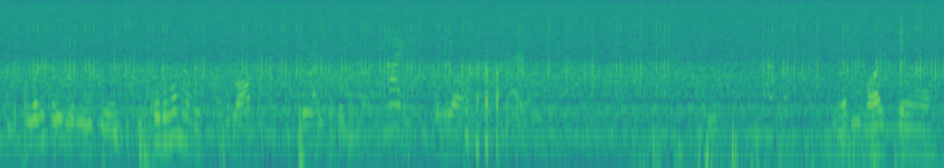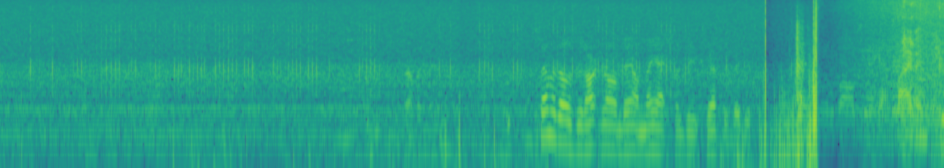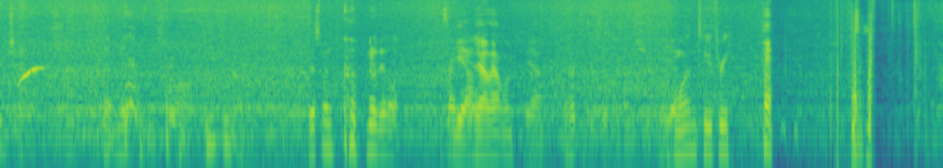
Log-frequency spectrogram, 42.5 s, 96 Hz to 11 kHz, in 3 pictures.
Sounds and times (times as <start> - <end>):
Bee, wasp, etc.: 0.0 - 42.4.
